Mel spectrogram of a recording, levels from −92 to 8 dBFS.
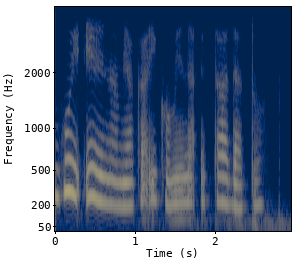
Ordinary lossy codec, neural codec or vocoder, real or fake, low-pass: none; codec, 24 kHz, 0.5 kbps, DualCodec; fake; 3.6 kHz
